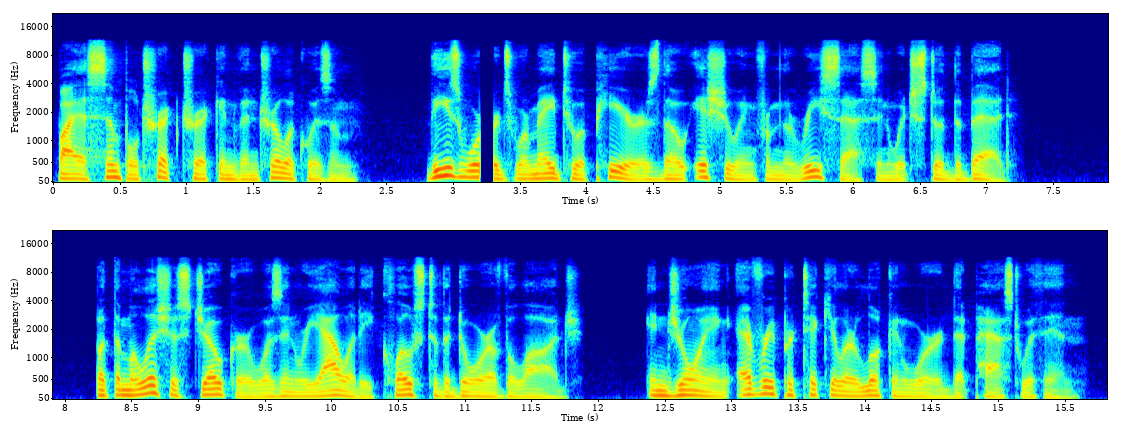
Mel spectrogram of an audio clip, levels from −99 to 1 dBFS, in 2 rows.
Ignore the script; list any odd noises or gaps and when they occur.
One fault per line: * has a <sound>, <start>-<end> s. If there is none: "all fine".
* has a dropout, 3.2-3.3 s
